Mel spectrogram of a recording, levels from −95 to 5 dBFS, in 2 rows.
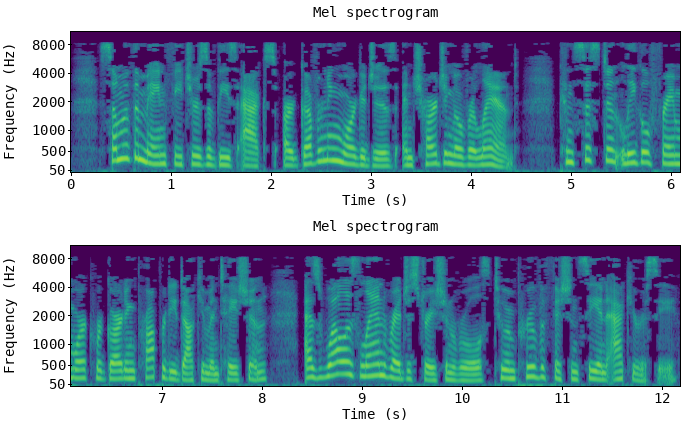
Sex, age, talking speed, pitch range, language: female, 30-49, 160 wpm, 170-235 Hz, English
